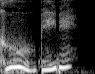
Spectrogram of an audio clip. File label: Kool Baby, Swingin Chiks Spoken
